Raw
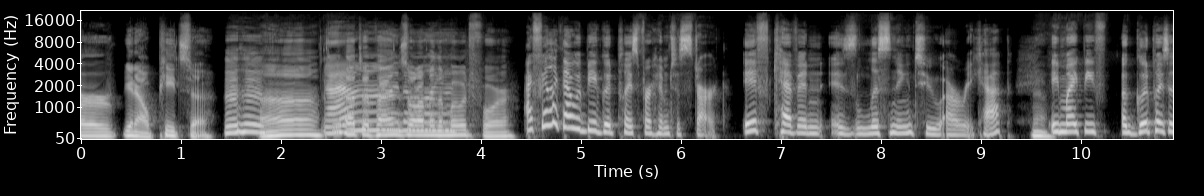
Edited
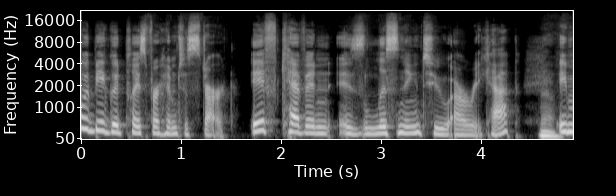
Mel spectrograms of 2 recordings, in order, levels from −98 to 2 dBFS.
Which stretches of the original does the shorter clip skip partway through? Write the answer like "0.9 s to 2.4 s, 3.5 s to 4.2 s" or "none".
none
